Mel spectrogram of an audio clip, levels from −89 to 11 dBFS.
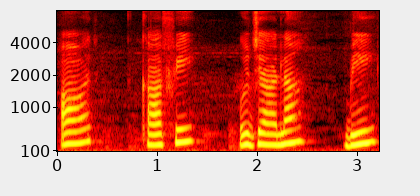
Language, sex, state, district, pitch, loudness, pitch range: Hindi, female, Delhi, New Delhi, 235 Hz, -14 LUFS, 220-270 Hz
